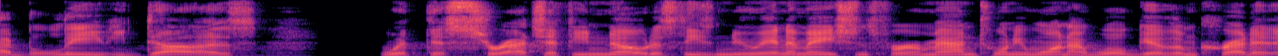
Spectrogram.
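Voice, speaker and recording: A man at home giving casual, informal play-by-play commentary on a football video game. He breaks into loud yells on big plays. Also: mid-range voice. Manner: chatty and informal, with fillers and slang. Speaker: league host and game commentator. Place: at home, with family in the room above.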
